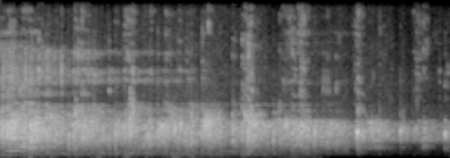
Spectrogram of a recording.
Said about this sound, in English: Somebody clap your hands in this place right here. Come on. Come on.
